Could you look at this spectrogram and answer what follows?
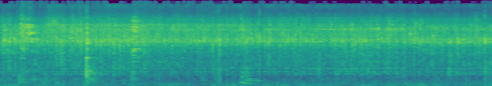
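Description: Pointed gourd sizzles loudly in mustard oil with turmeric and salt, a dense steady frying hiss broken by occasional clicks and scrapes of stirring.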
